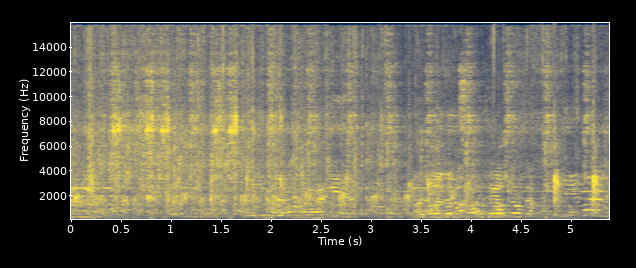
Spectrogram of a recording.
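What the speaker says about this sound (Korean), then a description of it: "큰 박수 부탁드립니다." Applause from an assembled party caucus greeting a newly elected floor leader, a dense sustained wash of clapping from many hands, mixed with crowd chatter and spoken announcements.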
